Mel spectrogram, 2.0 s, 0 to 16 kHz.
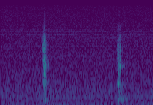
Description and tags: tick tock clock
This is a simple sound of a clock ticking, it only has one tick tock in it, so its super short, I think it recorded this with a zoom h2n using a at875r mic
analog-clock, clock, clockwork, grandfather-clock, impending-time, tac, tic, tick, ticking, ticks, tick-tock, tics, tic-tac, time, timepiece, tock, wall-clock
